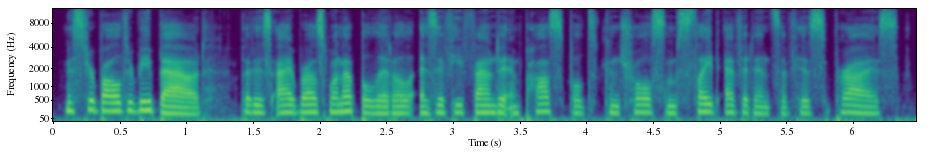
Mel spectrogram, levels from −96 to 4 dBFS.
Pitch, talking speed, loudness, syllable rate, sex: 180 Hz, 220 wpm, -20 LUFS, 6.5 syllables/s, female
